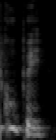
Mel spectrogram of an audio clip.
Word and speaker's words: coupé: And, of course, it will become j'ai coupé because the ER becomes E accent, pronounced in the same way, j'ai coupé.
